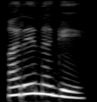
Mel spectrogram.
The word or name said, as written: ಅರೆನಗು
